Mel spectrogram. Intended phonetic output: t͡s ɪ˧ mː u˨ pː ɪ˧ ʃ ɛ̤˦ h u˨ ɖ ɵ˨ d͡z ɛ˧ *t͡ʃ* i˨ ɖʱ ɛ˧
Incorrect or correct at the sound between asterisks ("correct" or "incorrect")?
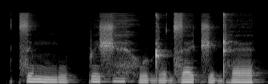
correct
